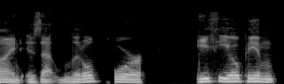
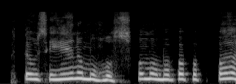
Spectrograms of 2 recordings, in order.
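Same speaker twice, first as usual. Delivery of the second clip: mock pleading wife, pitched way up; imitated wife; 10 semitones higher than usual. Husband mimicking wife upset by animal commercials, high mock plea. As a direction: imitate your wife in a much higher voice. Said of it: "She's like".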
